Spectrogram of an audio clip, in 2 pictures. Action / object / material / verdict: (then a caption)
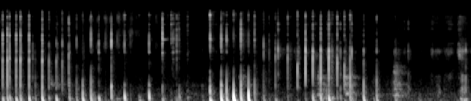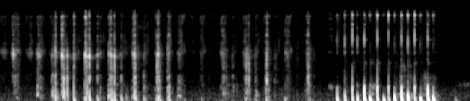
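tap / stainless steel spoon / stainless steel / none. Fingers and short nails tap quickly on the handle and bowl of a small, solid stainless steel spoon held in front of a microphone. Rapid bursts of dry, clicky taps with a low thudding body and bright ticks are separated by brief pauses, and each tap dies away almost instantly with no lingering ring.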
